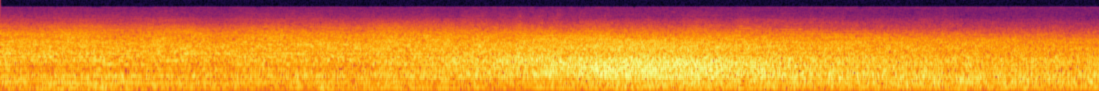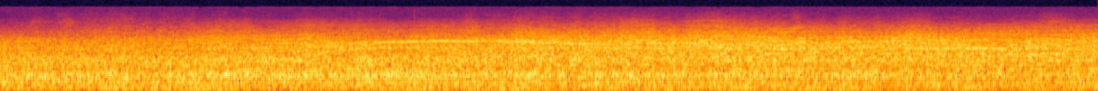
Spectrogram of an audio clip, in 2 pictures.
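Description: A large stadium crowd roars, swelling loudly and then settling into a steady din.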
